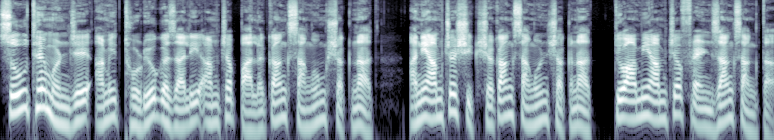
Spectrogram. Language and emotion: Goan Konkani, neutral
